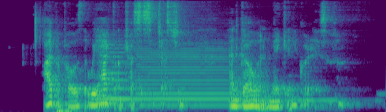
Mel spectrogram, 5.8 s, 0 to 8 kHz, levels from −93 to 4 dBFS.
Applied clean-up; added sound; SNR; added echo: none; Wind instrument, woodwind instrument; 8 dB; reverberation time 1.0 s.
